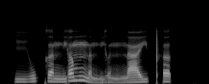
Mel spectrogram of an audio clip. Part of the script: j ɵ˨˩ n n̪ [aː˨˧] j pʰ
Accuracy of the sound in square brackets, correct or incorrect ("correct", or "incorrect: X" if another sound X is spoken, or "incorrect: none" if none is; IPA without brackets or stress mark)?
correct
